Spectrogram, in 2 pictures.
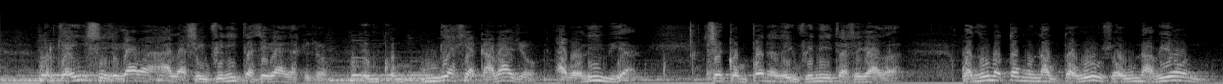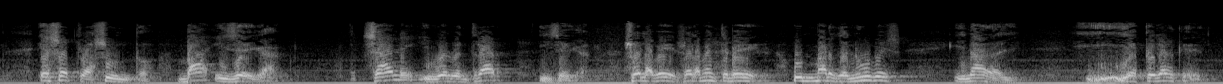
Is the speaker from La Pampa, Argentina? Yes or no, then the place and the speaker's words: yes; La Pampa, Argentina; En mi tierra, aquí en La Pampa, lo mismo en Tucumán.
